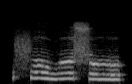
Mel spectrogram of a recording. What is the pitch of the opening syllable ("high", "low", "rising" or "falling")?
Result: falling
